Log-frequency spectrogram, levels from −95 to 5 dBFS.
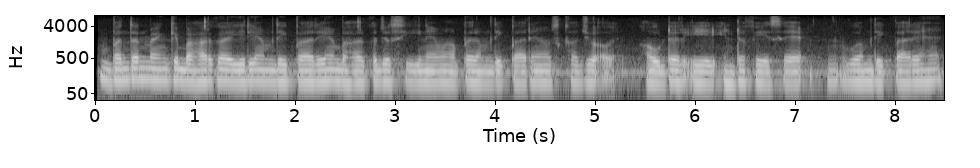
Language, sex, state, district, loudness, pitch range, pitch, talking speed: Hindi, male, Bihar, Muzaffarpur, -23 LUFS, 105-115 Hz, 110 Hz, 255 wpm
